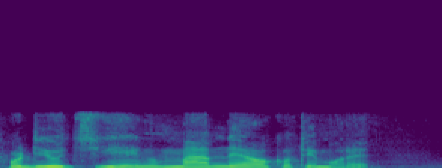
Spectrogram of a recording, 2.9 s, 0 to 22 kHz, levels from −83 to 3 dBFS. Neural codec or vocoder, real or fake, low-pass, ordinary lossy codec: codec, 16 kHz, 1.1 kbps, Voila-Tokenizer; fake; 7.2 kHz; none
